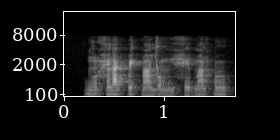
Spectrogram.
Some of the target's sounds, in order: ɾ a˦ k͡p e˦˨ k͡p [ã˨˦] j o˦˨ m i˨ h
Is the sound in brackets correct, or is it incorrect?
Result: correct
